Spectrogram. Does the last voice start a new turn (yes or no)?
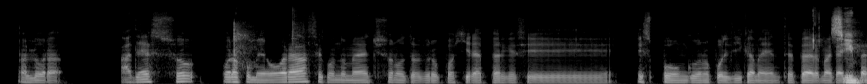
no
